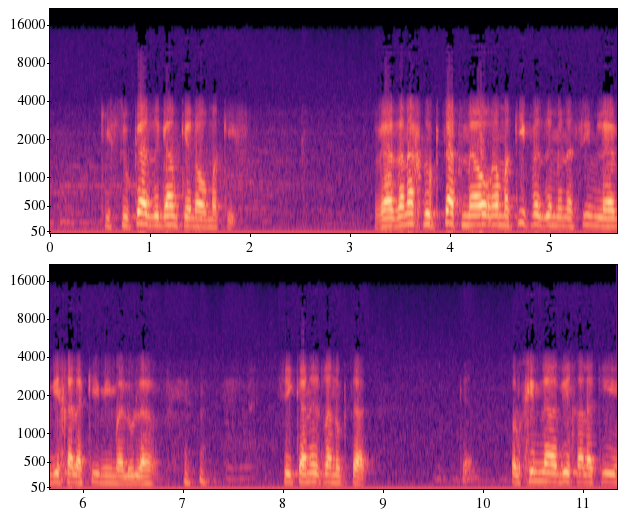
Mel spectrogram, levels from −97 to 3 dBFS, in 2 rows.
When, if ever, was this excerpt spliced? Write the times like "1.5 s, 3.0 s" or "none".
none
